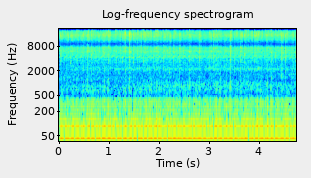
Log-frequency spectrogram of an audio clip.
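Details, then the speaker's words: 1971 Lincoln Continental Mark III V8 after rebuild (pushrods, lifter, head gasket, timing set, Edelbrock intake, Street Demon 625 carb, new mechanical fuel pump): rough idle with an uneven clattery tick; owner attributes the knock to the fuel pump and suspects an exhaust manifold gasket or collector leak. "but the more of the knock knock knock knock knock knock that's actually the fuel pump."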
